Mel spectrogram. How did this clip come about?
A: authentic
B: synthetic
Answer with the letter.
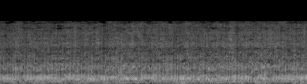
B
